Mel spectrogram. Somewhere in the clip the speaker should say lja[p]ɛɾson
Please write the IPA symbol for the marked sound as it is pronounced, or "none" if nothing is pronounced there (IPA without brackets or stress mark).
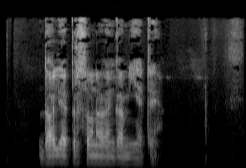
p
